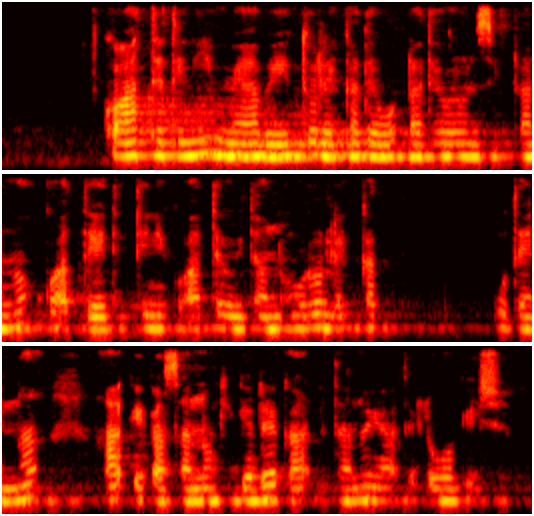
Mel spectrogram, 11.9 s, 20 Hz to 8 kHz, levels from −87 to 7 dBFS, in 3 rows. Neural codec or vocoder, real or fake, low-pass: none; real; 7.2 kHz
